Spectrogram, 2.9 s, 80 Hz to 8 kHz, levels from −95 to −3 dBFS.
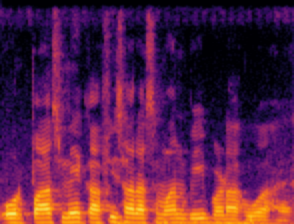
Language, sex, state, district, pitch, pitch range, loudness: Hindi, male, Punjab, Fazilka, 150 Hz, 135-155 Hz, -16 LUFS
